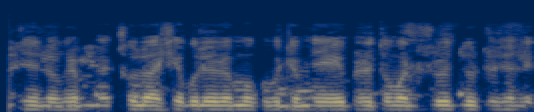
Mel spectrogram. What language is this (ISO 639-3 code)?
ben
